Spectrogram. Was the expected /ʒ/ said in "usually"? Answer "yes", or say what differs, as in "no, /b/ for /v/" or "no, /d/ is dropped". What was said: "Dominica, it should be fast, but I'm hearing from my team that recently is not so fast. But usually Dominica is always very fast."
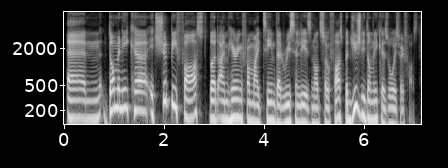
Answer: yes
